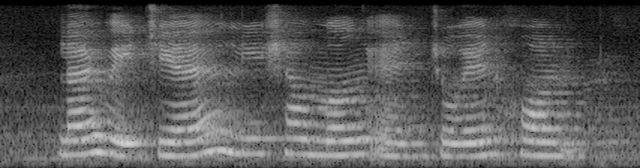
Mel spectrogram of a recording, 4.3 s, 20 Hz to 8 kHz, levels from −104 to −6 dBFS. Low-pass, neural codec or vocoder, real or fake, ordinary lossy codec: 7.2 kHz; none; real; none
